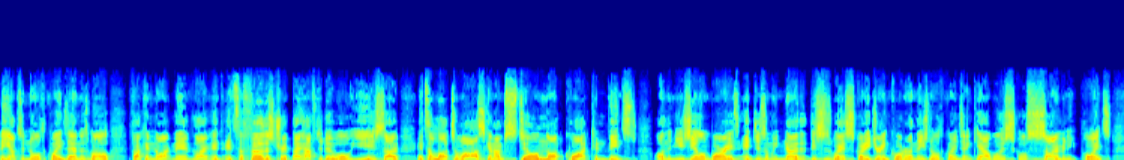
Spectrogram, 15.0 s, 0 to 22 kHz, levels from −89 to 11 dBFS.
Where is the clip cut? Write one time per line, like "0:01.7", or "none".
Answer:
none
